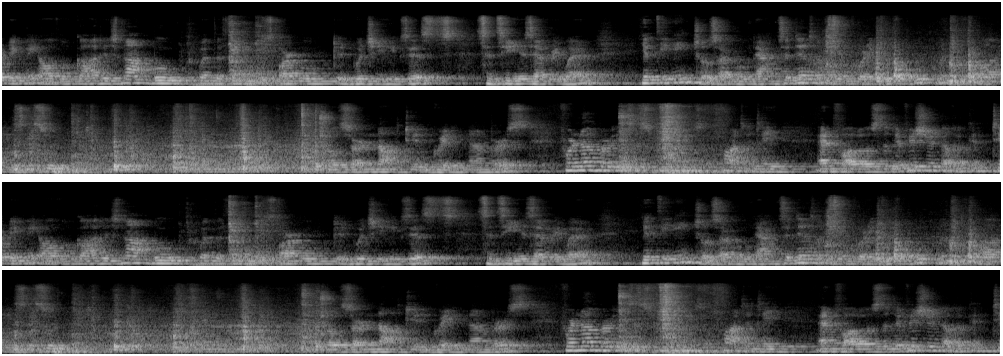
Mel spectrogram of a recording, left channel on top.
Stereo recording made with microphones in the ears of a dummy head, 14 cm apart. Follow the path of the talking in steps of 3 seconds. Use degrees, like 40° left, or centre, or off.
40° left, 60° left, 70° left, 70° left, 70° left, 70° left, 70° left.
